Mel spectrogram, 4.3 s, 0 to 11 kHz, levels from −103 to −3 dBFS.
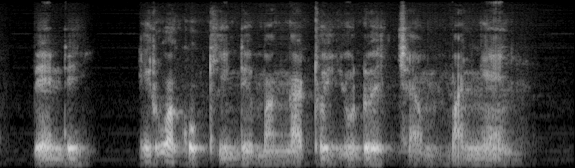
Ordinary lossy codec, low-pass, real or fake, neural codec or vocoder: none; none; fake; vocoder, 22.05 kHz, 80 mel bands, HiFi-GAN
